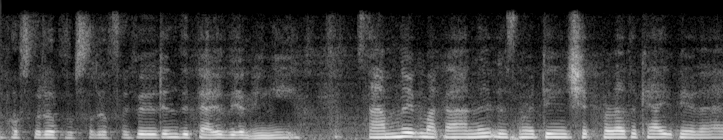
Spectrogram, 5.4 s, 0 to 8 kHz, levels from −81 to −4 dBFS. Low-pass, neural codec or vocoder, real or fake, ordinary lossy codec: 7.2 kHz; codec, 16 kHz in and 24 kHz out, 0.6 kbps, FocalCodec, streaming, 2048 codes; fake; none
